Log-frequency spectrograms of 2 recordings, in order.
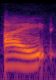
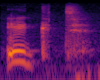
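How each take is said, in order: First: Long i with a silent gh, like night. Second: Short i with a hard g, like igt. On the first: The speaker calls it right. "the actual sound is ite, as in night" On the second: The speaker calls it wrong. "if you were to sound this out, it would say"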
